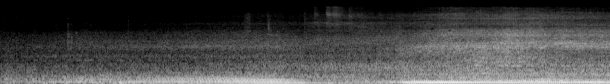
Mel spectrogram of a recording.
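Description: Engine of heavy construction machinery at a railway modernisation site, revving up, easing off about three seconds in, then running loud and steady at higher revs from about four seconds in.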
